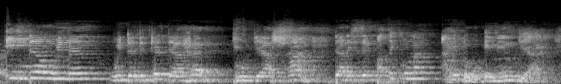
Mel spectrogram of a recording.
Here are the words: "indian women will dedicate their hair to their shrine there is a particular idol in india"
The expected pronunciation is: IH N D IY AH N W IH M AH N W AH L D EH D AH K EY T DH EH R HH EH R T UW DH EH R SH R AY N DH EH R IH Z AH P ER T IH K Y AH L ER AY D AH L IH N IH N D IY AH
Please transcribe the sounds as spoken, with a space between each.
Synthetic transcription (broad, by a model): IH N D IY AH N W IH M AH N W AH D EH D AH K EY T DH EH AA HH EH T UW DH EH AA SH AY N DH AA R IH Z AH P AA T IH K Y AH L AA AY D AH L IH N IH N D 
